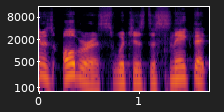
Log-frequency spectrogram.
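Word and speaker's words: Ouroboros: thought it was or I thought it was or Boris I thought that's how you pronounce but I could be wrong I'm don't listen to on pronunciation no you are right I forgot it is Ora Boris thank you uh so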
